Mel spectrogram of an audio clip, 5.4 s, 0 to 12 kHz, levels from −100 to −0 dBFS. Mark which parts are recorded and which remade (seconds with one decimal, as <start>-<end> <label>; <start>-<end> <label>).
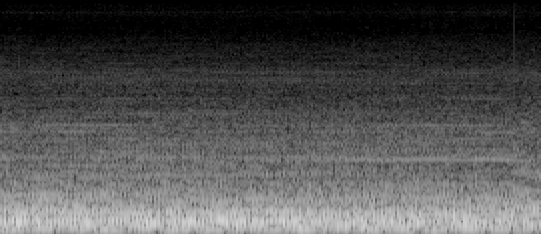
0.0-3.0 recorded; 3.0-4.1 remade; 4.1-5.4 recorded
